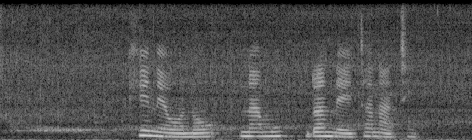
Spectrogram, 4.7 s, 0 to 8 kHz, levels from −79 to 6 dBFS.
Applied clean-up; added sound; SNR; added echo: none; Fill (with liquid); 12 dB; none.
